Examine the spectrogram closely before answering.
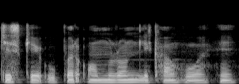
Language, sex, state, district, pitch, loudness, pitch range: Hindi, male, Arunachal Pradesh, Longding, 100 Hz, -18 LUFS, 95-105 Hz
